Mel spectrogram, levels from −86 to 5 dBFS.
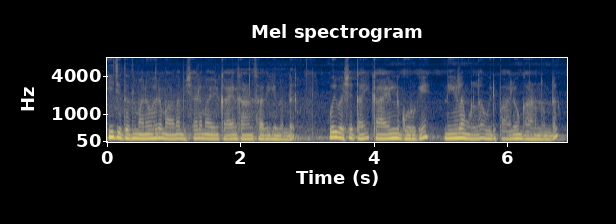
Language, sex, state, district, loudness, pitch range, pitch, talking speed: Malayalam, male, Kerala, Kollam, -17 LUFS, 130-155 Hz, 145 Hz, 140 wpm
